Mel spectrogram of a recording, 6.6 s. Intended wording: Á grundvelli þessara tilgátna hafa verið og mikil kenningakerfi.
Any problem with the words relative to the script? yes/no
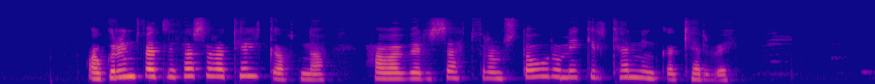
yes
